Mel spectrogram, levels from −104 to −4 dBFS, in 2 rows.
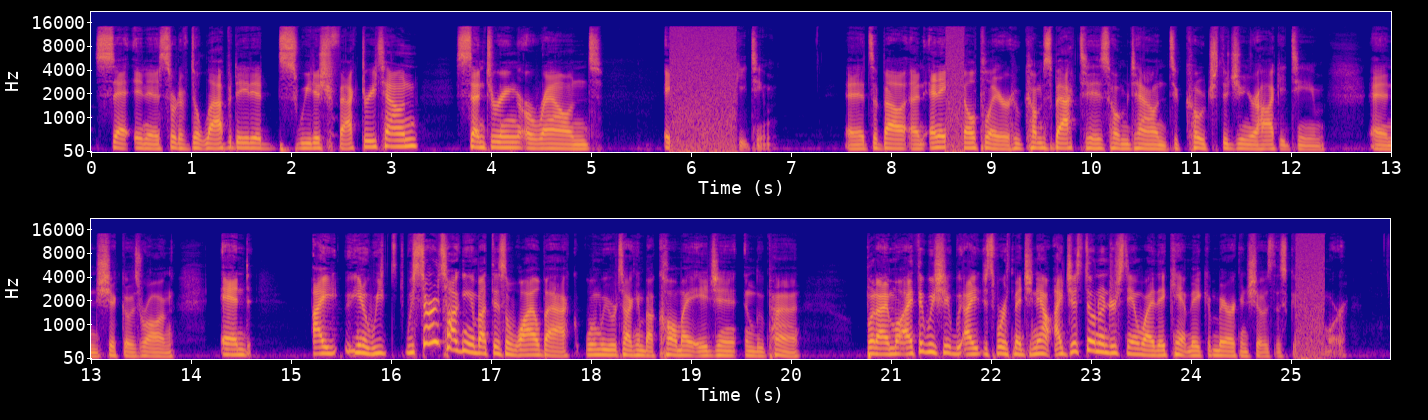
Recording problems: audio cutting out; filled with static; at 6 s for 0.5 s, at 8.5 s and at 25 s

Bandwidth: 14.5 kHz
